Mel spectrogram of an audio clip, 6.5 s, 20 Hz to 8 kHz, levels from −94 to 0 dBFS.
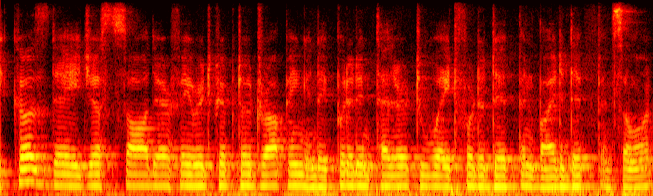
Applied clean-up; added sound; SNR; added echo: none; none; none; none.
